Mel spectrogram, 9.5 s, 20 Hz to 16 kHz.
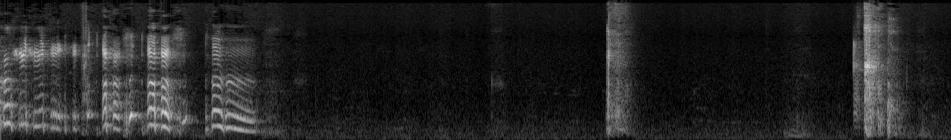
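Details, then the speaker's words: Mother giving playful sneezes on cue for her laughing 10-month-old baby boy: child's laughter and chatter, a pause, then two short, explosive sneeze bursts a few seconds apart. "You want Mummy to sneeze? Ready? Achoo!"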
